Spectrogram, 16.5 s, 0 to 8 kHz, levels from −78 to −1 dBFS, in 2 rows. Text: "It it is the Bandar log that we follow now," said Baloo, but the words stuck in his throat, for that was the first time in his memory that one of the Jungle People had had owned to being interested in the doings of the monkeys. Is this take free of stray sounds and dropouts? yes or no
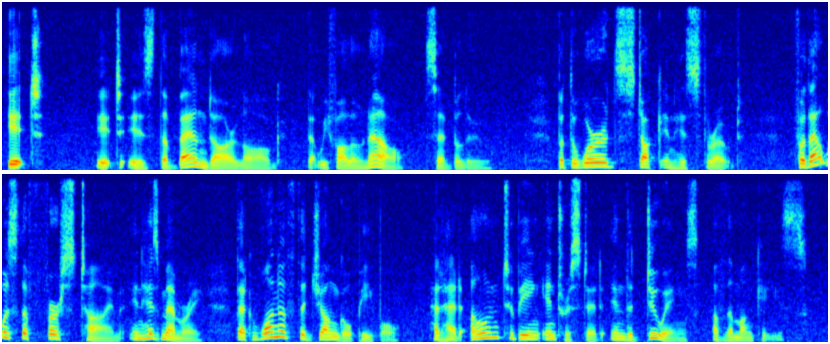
yes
